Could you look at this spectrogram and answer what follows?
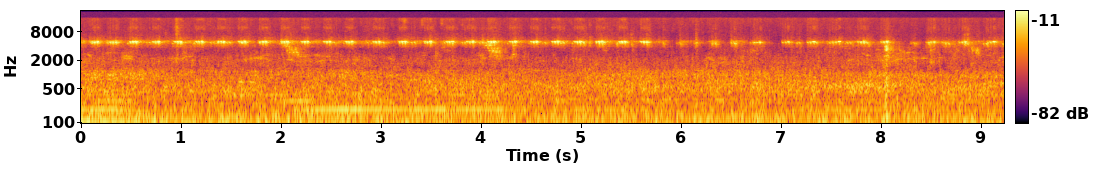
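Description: Faint, steady cricket chirping: an even train of short high chirps, about six a second, in an otherwise near-silent moment.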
